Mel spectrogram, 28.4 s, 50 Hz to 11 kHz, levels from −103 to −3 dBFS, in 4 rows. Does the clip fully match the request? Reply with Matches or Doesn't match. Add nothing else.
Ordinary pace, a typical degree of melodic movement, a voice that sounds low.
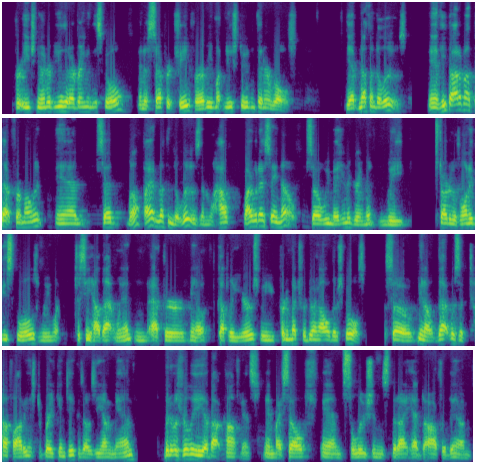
Doesn't match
